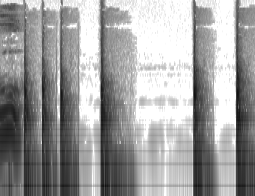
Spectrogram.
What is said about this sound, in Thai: ความจริงแล้ว ทุ่งนาและที่ดินนั้นเป็นของยักษ์ผู้ดุร้าย ที่อาศัยอยู่ในปราสาทตรงสุดถนน เจ้าแมวเหมียวสวมบูทได้รีบวิ่งไปที่ปราสาทแล้วก็ได้เคาะประตู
